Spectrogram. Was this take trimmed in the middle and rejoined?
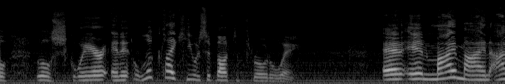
no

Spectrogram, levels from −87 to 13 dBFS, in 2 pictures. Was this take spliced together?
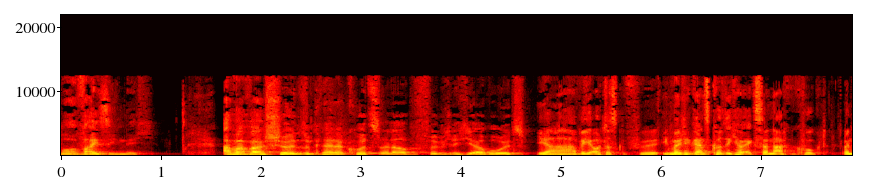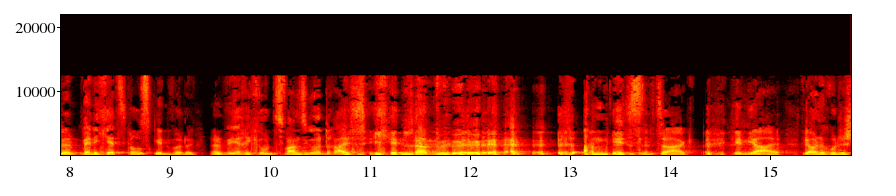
yes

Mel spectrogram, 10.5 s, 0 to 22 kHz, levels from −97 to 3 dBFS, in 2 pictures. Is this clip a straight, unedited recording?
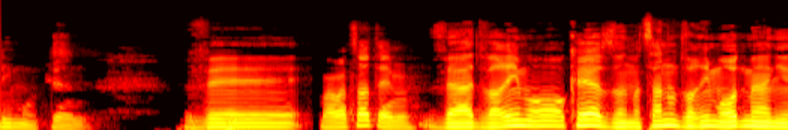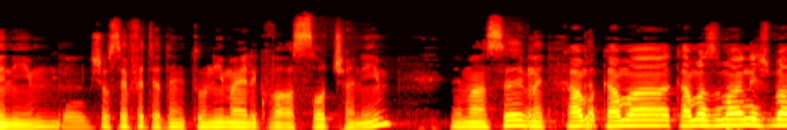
no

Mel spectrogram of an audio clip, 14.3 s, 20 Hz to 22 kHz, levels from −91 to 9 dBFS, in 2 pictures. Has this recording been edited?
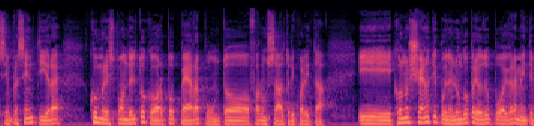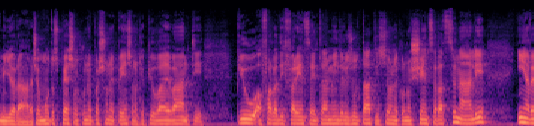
yes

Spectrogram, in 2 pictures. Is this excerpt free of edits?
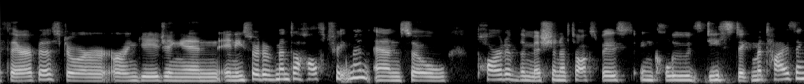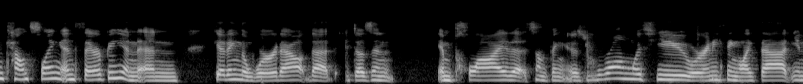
yes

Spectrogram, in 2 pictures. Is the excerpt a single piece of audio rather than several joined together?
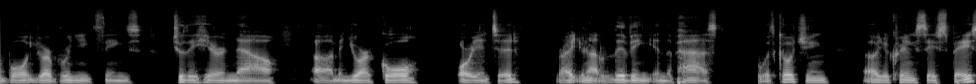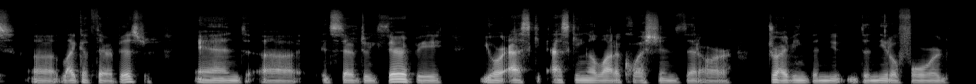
no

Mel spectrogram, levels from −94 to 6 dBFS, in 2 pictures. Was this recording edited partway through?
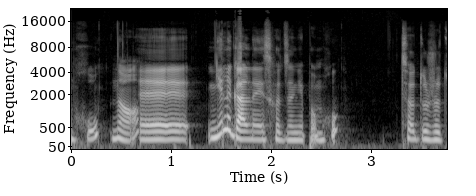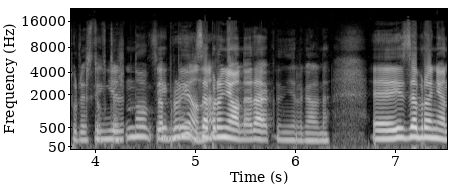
yes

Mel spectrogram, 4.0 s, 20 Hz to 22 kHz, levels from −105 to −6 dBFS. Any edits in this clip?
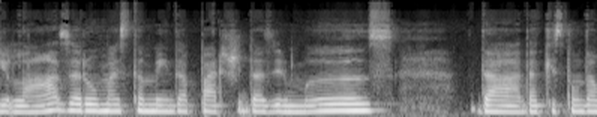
no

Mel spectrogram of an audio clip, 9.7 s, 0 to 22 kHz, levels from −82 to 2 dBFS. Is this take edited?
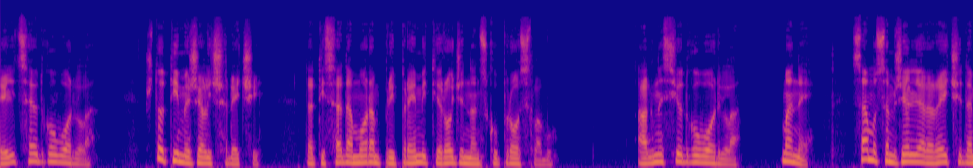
no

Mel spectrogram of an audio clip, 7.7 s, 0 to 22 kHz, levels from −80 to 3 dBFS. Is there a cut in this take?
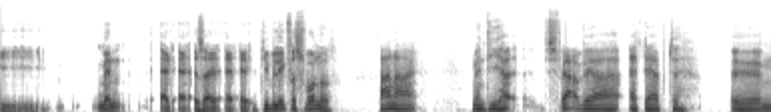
no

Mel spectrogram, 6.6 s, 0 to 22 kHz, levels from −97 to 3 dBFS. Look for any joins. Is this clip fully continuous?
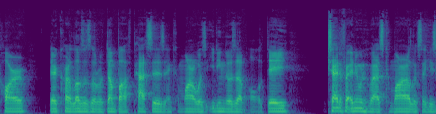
yes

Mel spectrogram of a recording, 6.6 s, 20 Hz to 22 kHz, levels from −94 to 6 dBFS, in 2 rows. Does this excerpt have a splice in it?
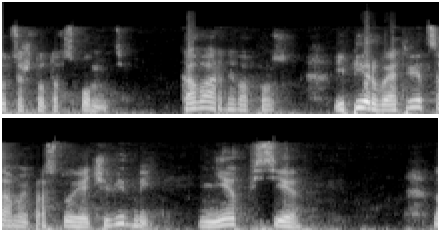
yes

